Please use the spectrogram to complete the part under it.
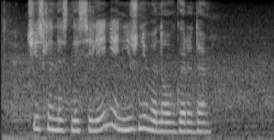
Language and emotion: Russian, neutral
